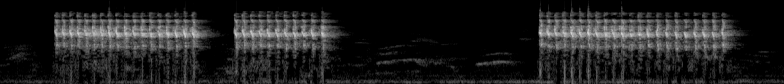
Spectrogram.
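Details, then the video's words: Kingfisher call used as a tutor recording for other birds: three bursts of fast, high, buzzy trilled notes, each lasting one to two seconds, with a short gap after the second burst and a few faint low notes in the quiet interval. "Suara Burung tengek cililin panjang"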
